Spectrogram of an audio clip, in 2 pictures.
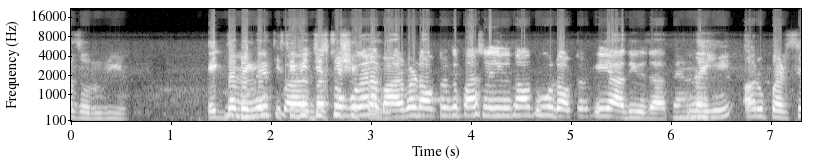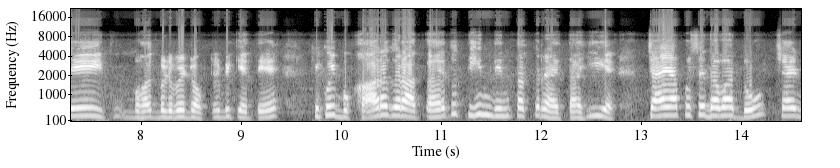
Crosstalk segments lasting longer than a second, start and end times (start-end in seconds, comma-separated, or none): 1.5-3.3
